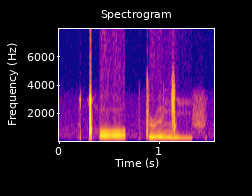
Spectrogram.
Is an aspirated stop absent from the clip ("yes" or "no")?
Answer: no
